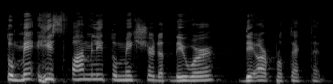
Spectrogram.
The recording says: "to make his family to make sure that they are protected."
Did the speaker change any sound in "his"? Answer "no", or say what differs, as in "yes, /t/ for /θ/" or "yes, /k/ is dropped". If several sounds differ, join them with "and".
yes, /s/ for /z/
